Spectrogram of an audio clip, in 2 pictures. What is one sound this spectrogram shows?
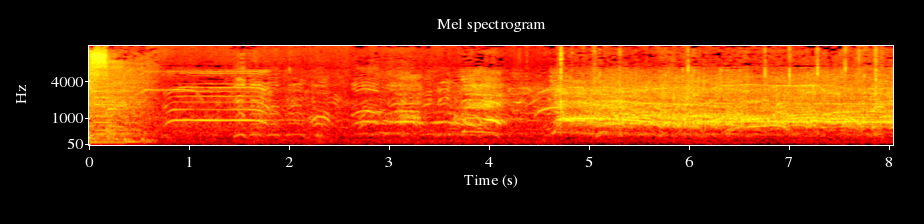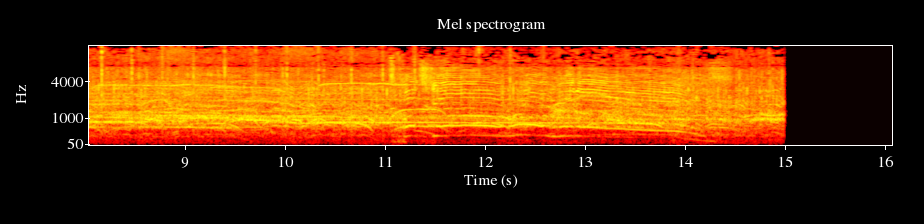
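A crowd cheers and shouts loudly outdoors.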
